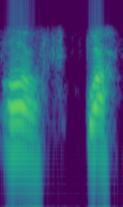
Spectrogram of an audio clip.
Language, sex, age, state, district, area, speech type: Assamese, male, 18-30, Assam, Sivasagar, rural, conversation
